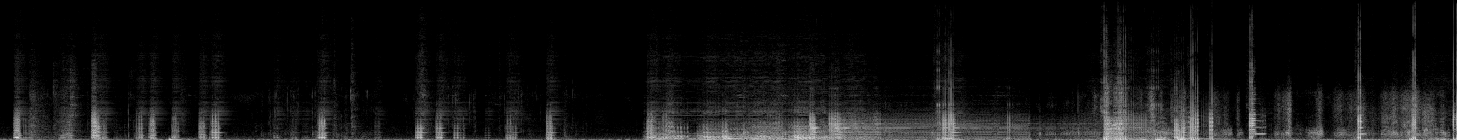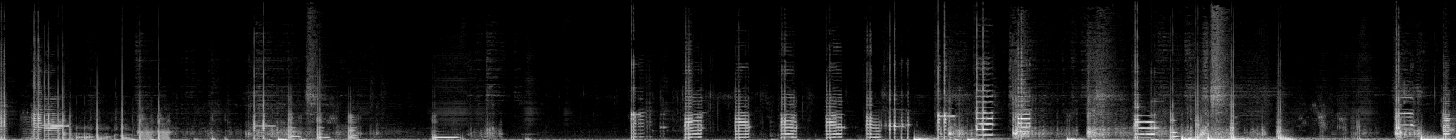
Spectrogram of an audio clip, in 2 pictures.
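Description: A band playing live: irregular drum and percussion hits, joined about six seconds in by a thicker layer of pitched instrument notes, with heavy bass coming in near the end.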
